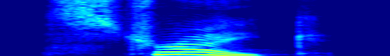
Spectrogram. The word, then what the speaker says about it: strike: STR almost sounds like there's a CH sound in the middle, like str, str. It's the same as in the words strong, strange, and street.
